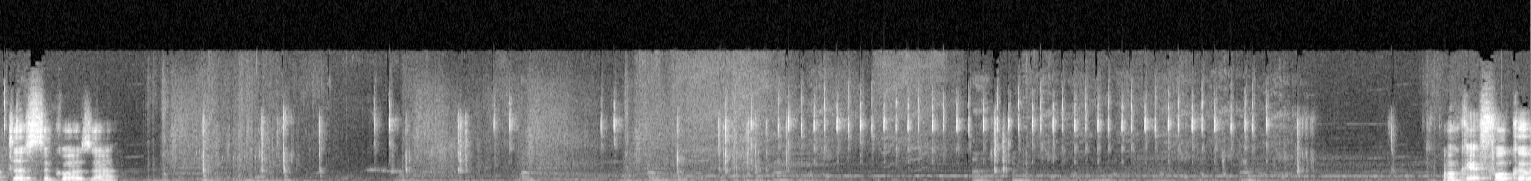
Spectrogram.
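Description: Quick hits and clicks of combat sound effects patter.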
